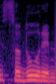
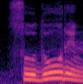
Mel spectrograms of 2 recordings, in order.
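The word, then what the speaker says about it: صدور: Now this Saad, sometime pronounced unintentionally with Fatha, like Yuwaswisu fi Sadurin Nas. So make sure that this Saad, whenever you teach to others, this Saad is with Dhamma.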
